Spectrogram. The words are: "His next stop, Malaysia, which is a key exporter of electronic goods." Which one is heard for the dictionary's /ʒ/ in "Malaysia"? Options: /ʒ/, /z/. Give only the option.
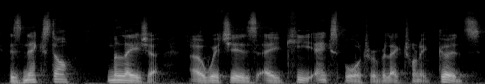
/ʒ/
